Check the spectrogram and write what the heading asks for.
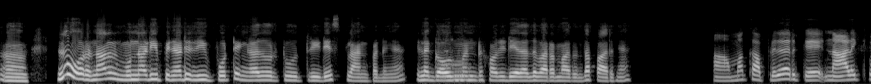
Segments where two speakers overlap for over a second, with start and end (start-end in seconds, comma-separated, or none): none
